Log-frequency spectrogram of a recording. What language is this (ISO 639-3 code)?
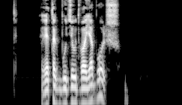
bel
